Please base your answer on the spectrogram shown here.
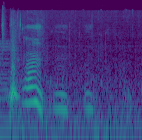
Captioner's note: moaning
